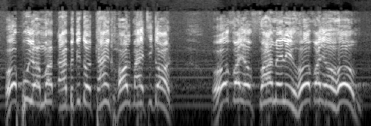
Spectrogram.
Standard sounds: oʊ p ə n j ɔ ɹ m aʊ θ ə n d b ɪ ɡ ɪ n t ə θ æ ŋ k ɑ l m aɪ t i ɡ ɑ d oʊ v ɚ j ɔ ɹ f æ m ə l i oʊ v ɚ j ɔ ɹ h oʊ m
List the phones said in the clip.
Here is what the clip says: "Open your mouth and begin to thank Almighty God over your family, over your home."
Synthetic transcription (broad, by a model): oʊ p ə n j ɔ m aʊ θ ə n b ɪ ɡ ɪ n t ə t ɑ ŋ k ɑ l m aɪ t i ɡ ɑ d oʊ v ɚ j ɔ f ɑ m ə l i oʊ v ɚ j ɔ h oʊ m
